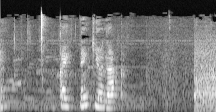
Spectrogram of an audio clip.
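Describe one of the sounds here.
A young woman speaks briefly and casually up close.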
